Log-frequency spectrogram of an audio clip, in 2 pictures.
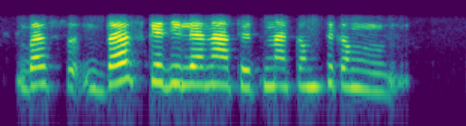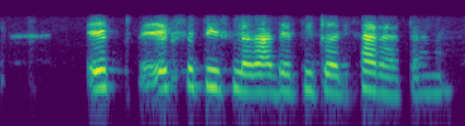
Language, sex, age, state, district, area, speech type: Urdu, female, 30-45, Bihar, Saharsa, rural, conversation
